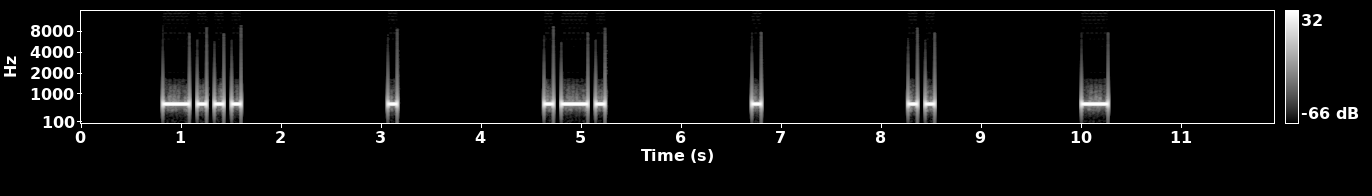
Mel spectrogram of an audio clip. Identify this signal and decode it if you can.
Morse code, heard as a keyed tone, about 14 wpm, spaced as for 5 wpm, 680 Hz. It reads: BEREIT
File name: Morsekurs / Witze / Witz 19. April 2022 25 F70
